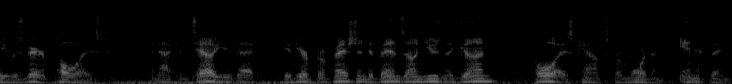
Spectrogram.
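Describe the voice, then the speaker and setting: A man puts on a raspy character voice, pitched very deep and low, with very wide swings in pitch. He talks at a moderate pace over clear background noise. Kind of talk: genteel Southern gentleman. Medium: video game. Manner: formal, elaborate vocabulary.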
